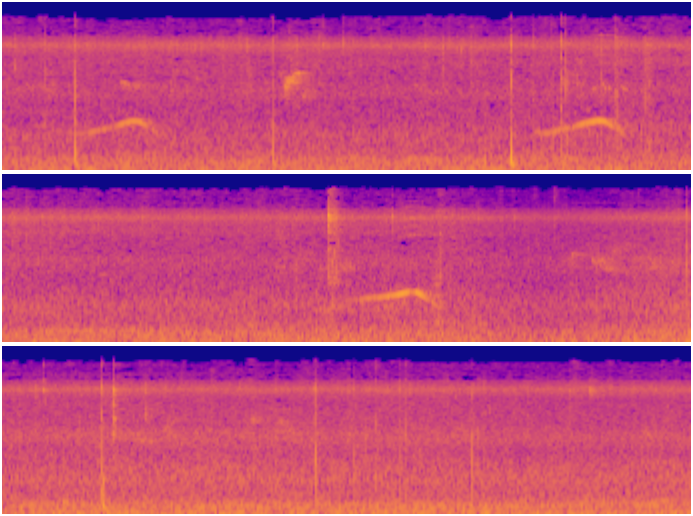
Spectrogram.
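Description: A bird repeating a short whistled call that rises then falls, about once every three seconds, over steady outdoor background noise, with a couple of sharp clicks.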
